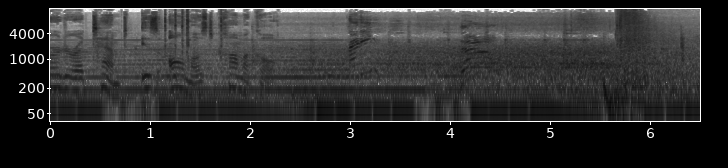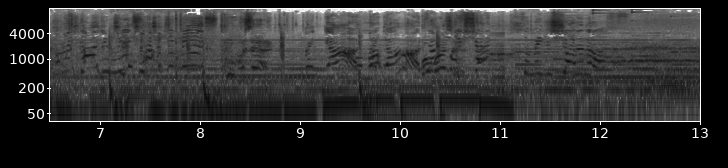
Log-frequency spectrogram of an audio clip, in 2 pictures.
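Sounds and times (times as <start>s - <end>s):
speech: 0.0s - 4.3s, 7.0s - 12.9s
low rumble: 1.6s - 9.8s
gunshot aimed at a vehicle's gas tank: 5.6s - 6.5s.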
